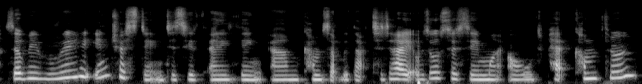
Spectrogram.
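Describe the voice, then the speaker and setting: Slightly hoarse, high-voiced woman card reader. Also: fairly quick. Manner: soft, chatty, reassuring, checks in with "okay?". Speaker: tarot and angel card reader. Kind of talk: casual spiritual card reading.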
